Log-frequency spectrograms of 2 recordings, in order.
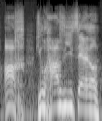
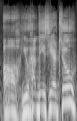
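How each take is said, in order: First: Thick, hammed-up German accent, higher and slow; Arnold-style German accent. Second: Lightly put-on, higher German accent; a poor stab at a surprised German visitor; awful German accent. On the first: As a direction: overdo the German accent, drawing out the vowels. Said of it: "Now I'm sounding like Arnold". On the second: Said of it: "That was an awful German accent".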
